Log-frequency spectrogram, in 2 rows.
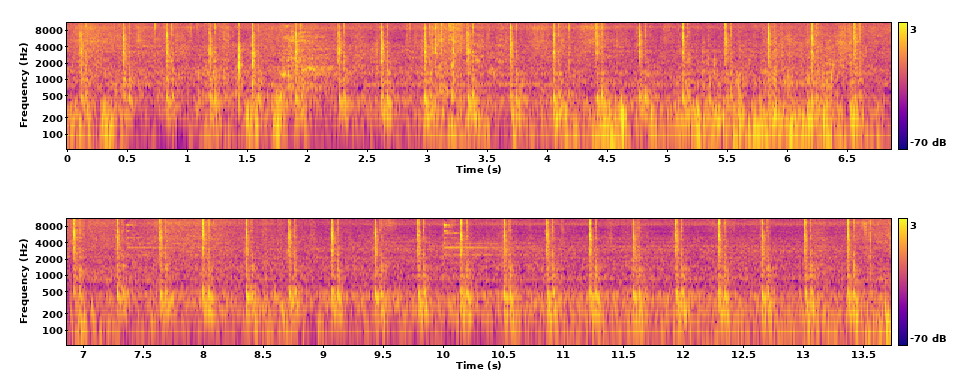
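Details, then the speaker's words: HCalory diesel heater (compact tool box 2) on first start, still cold and blowing air: crisp, even pump ticks nearly three a second over a soft fan whoosh; fuel pump metering normally during warm-up. "but yeah you can hear that pump thick thick but I guess you get used to that sound it's not that bad"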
